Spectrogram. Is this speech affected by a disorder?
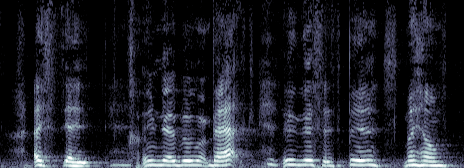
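Yes: cerebral palsy; cerebral palsy from lack of oxygen to brain at birth, forceps delivery, no breathing for 25 minutes.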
